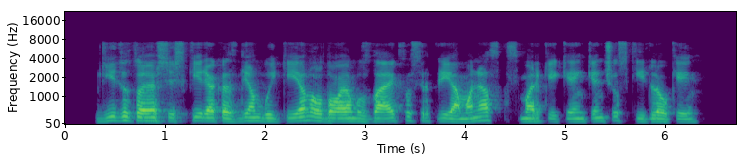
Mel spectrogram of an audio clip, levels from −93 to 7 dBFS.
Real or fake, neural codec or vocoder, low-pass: fake; codec, 44.1 kHz, 7.8 kbps, Pupu-Codec; 7.2 kHz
